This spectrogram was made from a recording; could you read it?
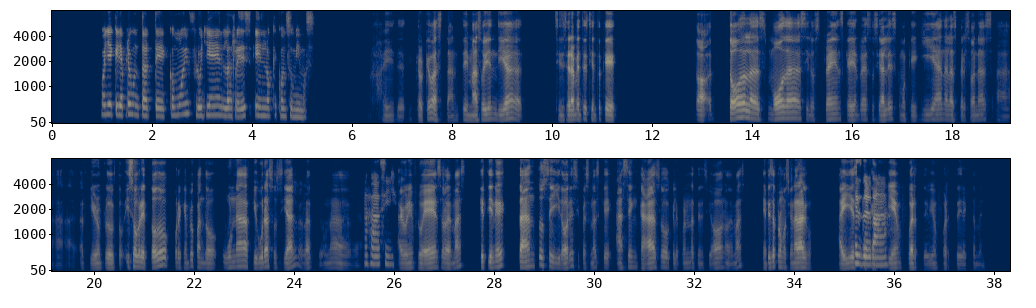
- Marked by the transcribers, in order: none
- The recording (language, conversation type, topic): Spanish, podcast, ¿Cómo influyen las redes sociales en lo que consumimos?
